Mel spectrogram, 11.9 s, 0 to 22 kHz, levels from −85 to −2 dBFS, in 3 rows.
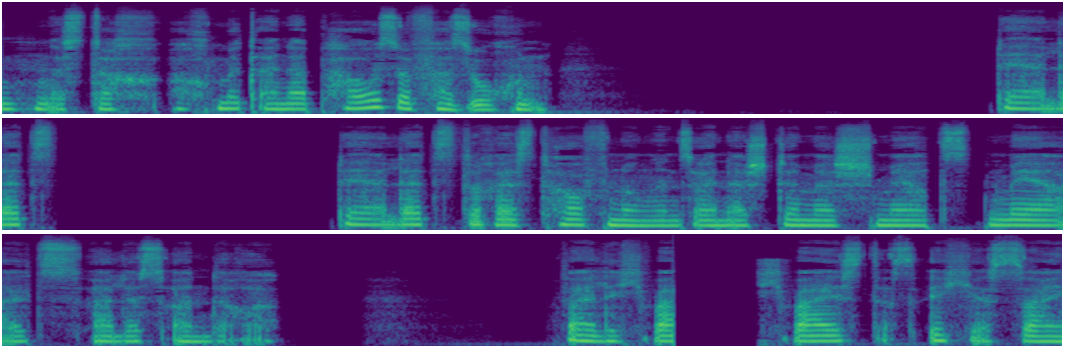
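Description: The audio has two stream reconnects. At 4.18 s the connection drops and the player goes silent for about 0.53 s. A fresh decoder then picks up mid-stream, and playback resumes 0.98 s earlier than where it stopped, so that stretch repeats. The event ends by 5.69 s. A second reconnect runs from 10.47 to 11.00 s, with a 0.29 s gap, and jumps back 0.23 s. Backward jumps like these point to the server resending a burst of buffered audio.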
